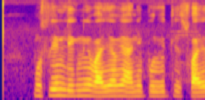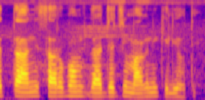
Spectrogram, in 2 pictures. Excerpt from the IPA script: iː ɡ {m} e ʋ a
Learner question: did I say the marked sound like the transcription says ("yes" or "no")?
no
